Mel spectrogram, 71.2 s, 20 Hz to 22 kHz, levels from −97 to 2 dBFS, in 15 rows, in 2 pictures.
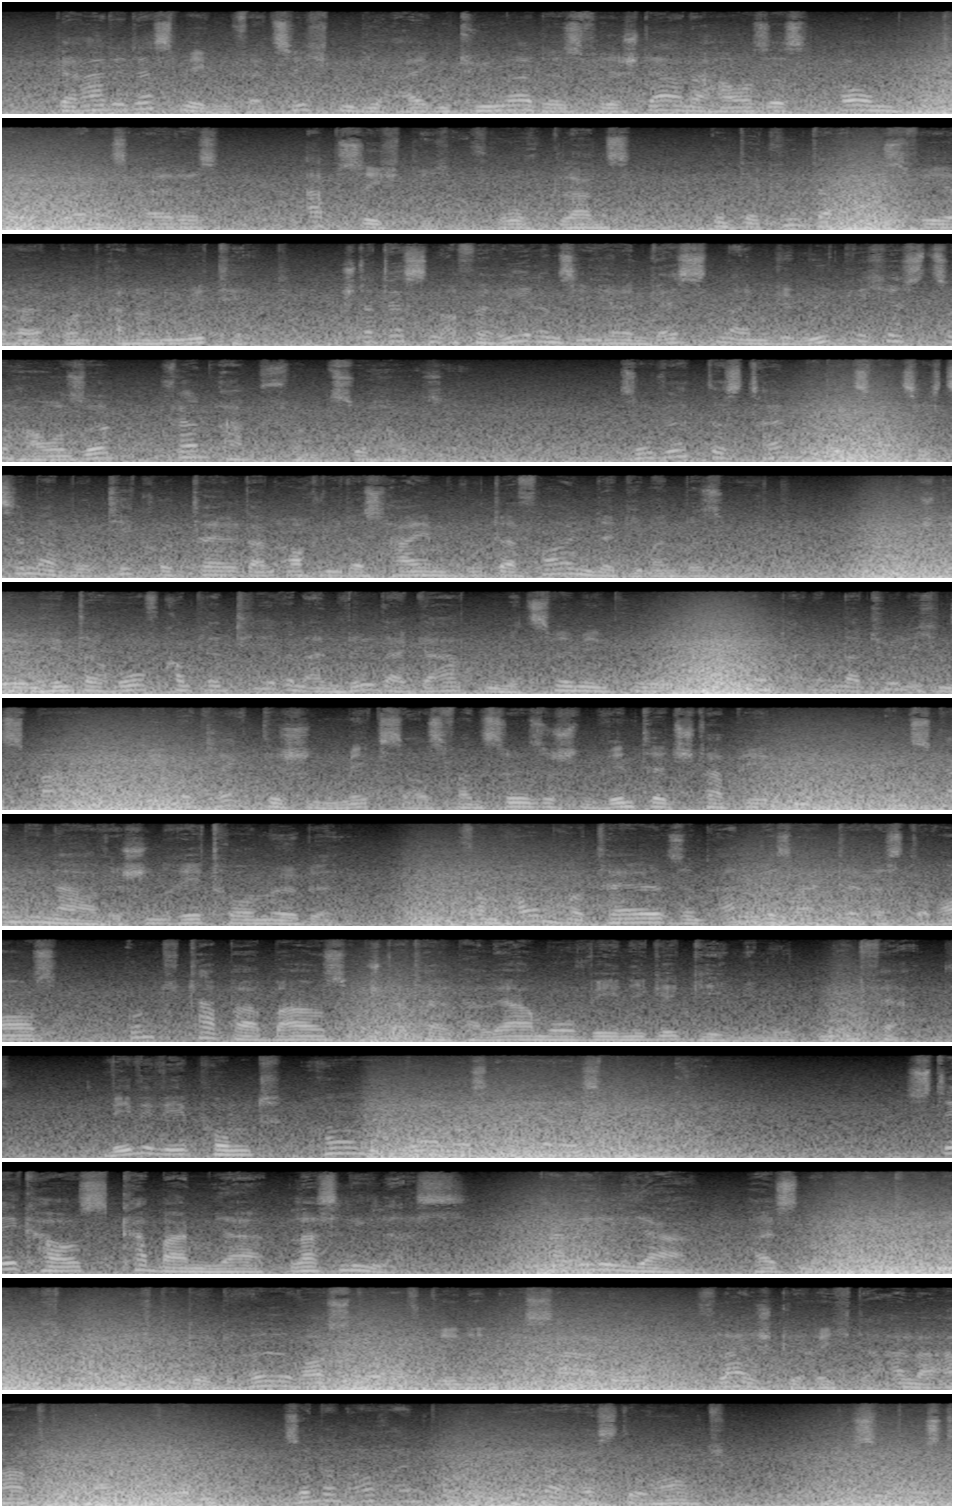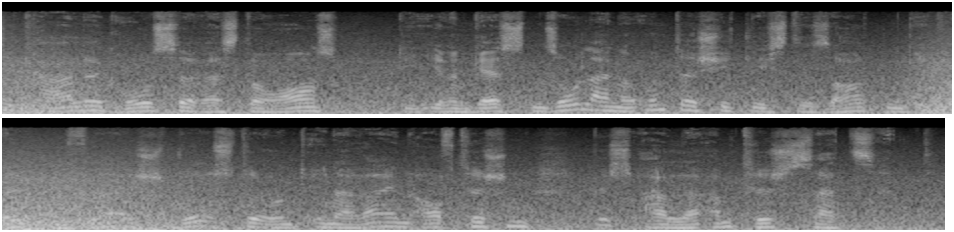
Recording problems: wind noise on the microphone; heavy; 1 dB above the speech

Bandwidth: 15 kHz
